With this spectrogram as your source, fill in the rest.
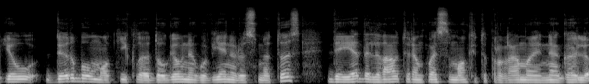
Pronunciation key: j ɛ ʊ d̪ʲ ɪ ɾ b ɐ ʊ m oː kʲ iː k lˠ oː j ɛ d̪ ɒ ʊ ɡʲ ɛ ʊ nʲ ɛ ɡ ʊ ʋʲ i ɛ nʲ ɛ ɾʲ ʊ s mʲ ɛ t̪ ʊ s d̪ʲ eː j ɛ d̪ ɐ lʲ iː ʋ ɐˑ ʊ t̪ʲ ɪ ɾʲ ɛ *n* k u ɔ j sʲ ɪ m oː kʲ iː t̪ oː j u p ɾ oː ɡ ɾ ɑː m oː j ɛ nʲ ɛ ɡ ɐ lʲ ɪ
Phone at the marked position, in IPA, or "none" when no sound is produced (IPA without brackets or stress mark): ŋ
